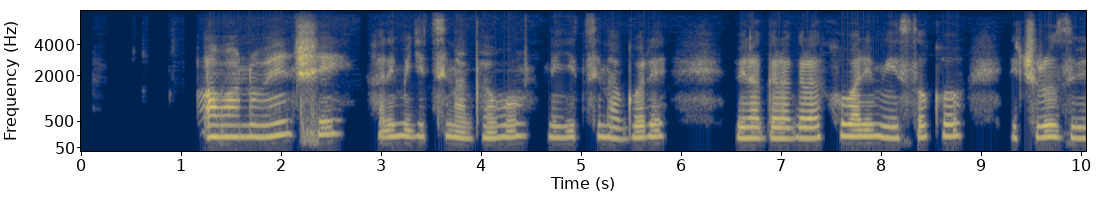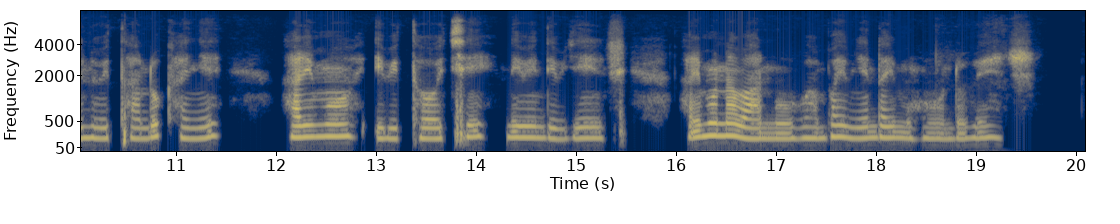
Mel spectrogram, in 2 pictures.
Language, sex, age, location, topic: Kinyarwanda, female, 25-35, Huye, finance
